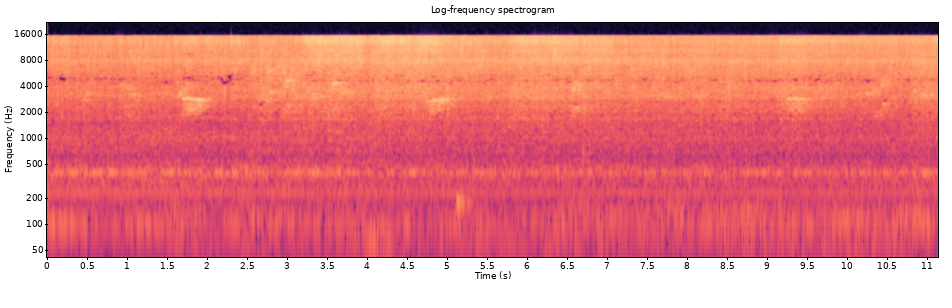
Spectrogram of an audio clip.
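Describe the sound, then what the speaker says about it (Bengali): Chopped onion sizzles in a pan while aloo chokha with tomato and salt is being made, a steady broadband hiss running throughout at an even level with a few faint crackles and no talk. "পেঁয়াজ ভাজা হয়ে গেছে"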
